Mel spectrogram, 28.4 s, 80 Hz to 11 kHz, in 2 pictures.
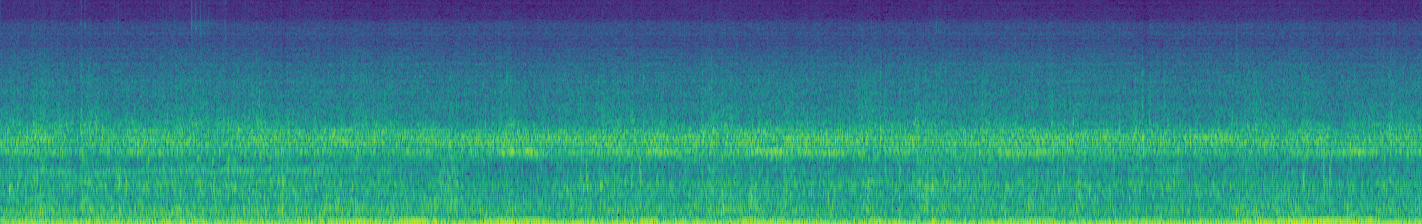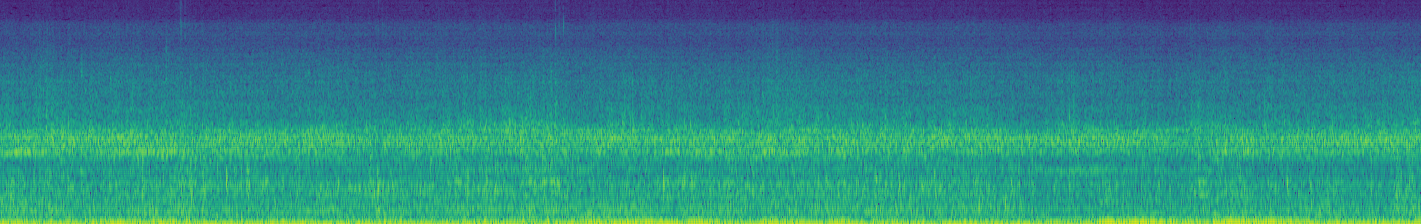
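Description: BMW R1200GS Adventure's boxer-twin engine running steadily as the motorcycle rides along a gravel track, with wind noise on the microphone.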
